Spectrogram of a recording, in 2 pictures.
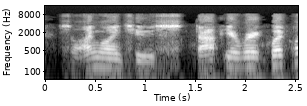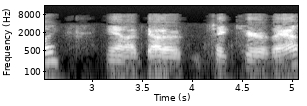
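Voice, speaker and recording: Using an ordinary speaking voice, a man talks at a medium pitch and a moderate pace with lively intonation. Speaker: software demonstrator. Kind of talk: live software demonstration.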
